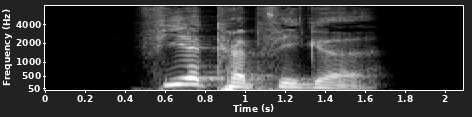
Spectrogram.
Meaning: inflection of vierköpfig: 1. strong/mixed nominative/accusative feminine singular 2. strong nominative/accusative plural 3. weak nominative all-gender singular
- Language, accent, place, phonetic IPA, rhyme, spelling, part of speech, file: German, Germany, Berlin, [ˈfiːɐ̯ˌkœp͡fɪɡə], -iːɐ̯kœp͡fɪɡə, vierköpfige, adjective, De-vierköpfige.ogg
